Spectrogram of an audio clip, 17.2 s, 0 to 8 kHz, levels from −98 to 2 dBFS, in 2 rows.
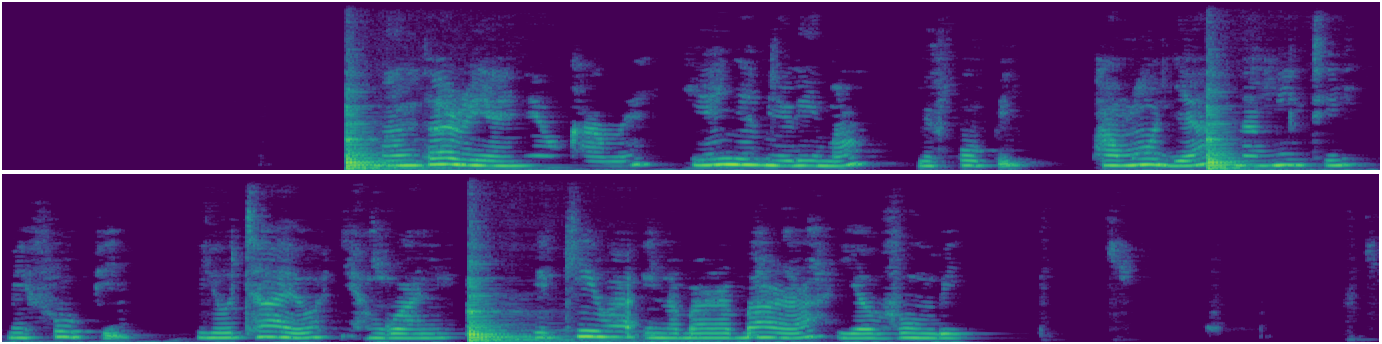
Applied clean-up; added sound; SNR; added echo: classical method WPE with log-MMSE.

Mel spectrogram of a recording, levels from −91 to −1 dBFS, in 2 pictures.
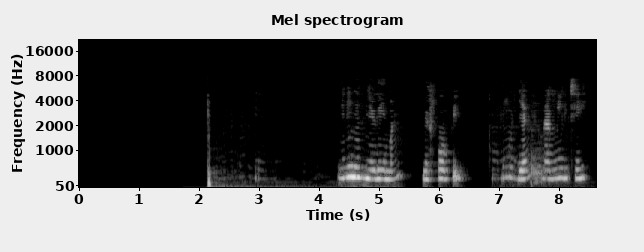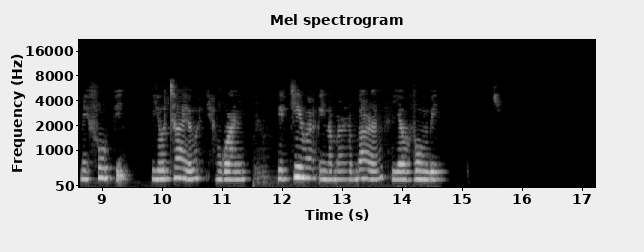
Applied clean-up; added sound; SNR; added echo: neural mask model DeepFilterNet 3.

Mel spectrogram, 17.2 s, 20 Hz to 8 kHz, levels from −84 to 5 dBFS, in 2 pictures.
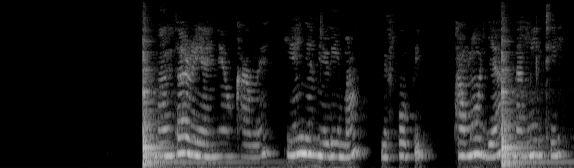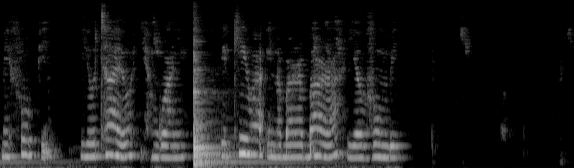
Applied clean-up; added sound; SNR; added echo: none; Piano; 2 dB; reverberation time 0.3 s.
